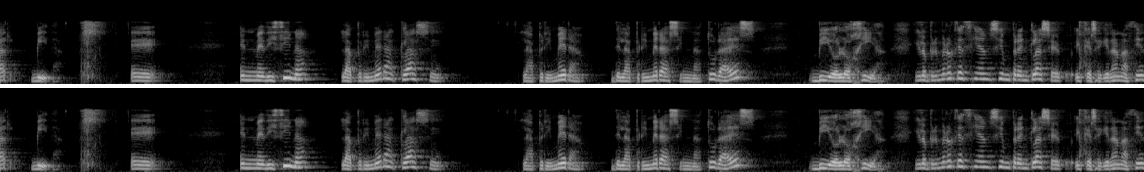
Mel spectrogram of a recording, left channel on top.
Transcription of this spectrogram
vida. En medicina, la primera clase, de la primera asignatura es biología. Y lo primero que hacían siempre en clase, y que seguirán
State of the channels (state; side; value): identical; both; correlation 1.00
